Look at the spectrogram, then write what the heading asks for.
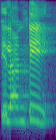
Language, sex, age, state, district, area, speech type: Telugu, female, 30-45, Andhra Pradesh, Guntur, rural, spontaneous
